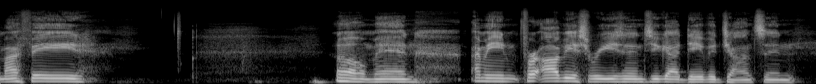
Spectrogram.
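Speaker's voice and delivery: beaten-down, deflated, defeated tone. Announcing his pick for the round to a co-host, sounding defeated. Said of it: "you sound so defeated".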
